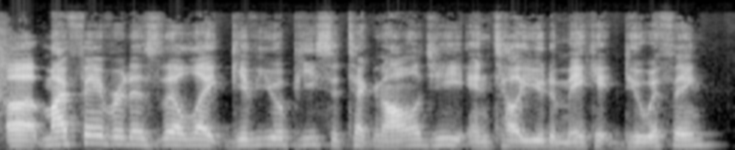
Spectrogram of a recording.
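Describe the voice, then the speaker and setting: A young man hosting a casual podcast chat, mocking and animated, often mimicking others in exaggerated voices. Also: fairly high pitch, a little fast. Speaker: podcast host.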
